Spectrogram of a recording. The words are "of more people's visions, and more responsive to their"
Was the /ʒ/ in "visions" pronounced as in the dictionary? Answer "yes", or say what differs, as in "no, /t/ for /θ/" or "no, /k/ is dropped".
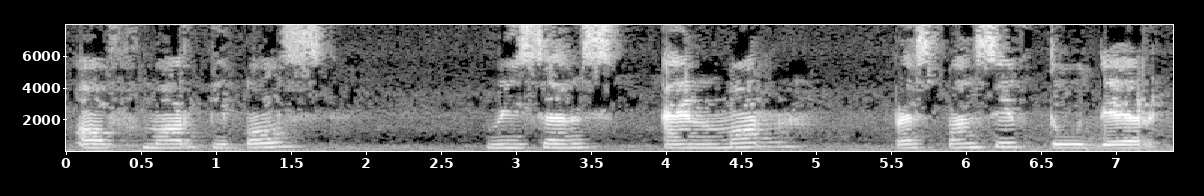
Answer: no, /s/ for /ʒ/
